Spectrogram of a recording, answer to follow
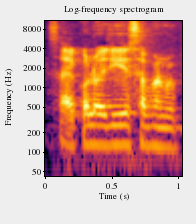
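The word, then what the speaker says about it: psychology: यहां पे केवल तो एस से पहले यदि पी है तो हमें उसको नहीं पढ़ना है क्लियर हो गया साइकोलॉजी अब एस के बाद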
